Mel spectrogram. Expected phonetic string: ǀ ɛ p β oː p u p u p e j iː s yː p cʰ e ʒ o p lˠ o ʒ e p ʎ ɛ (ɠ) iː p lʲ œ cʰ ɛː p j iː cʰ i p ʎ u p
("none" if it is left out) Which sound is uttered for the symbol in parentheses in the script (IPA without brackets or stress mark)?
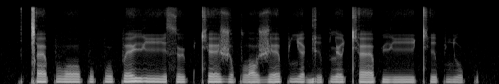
ɡ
